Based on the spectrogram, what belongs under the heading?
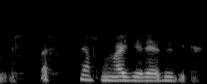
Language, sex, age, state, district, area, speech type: Manipuri, female, 45-60, Manipur, Kangpokpi, urban, conversation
